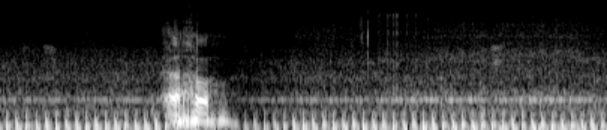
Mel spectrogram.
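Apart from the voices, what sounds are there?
XT motorcycle engine during wheelie practice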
